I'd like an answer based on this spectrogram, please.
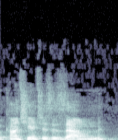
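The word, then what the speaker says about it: conscientização: So conscientious Zaun, which is how you pronounce that, okay, learning to perceive social, political, and economic contradictions and take action against the oppressive elements of reality.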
